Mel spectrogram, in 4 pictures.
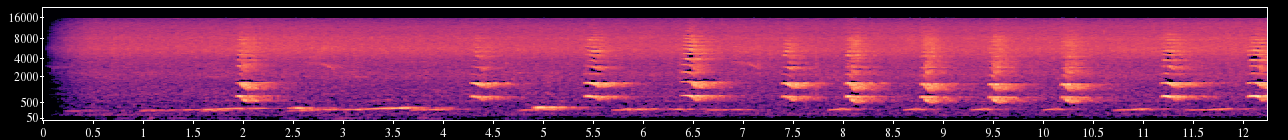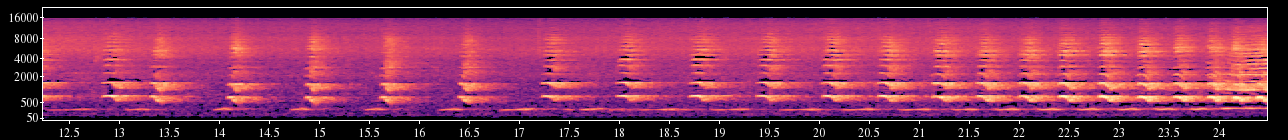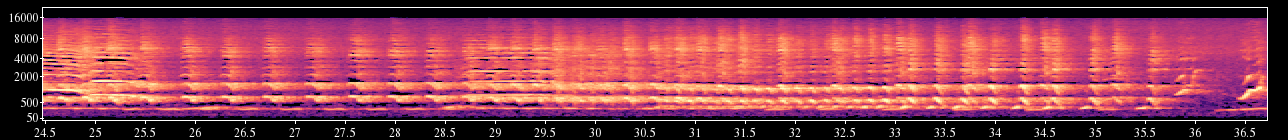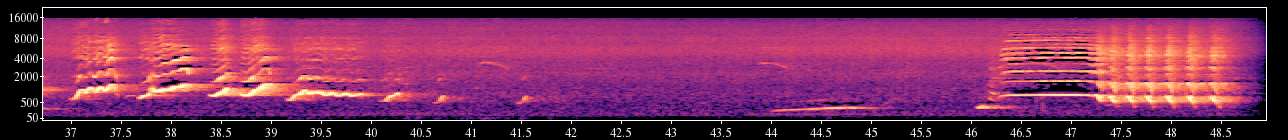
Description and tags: Groups of Siamangs and Lar Gibbons calling to each other from separate islands, with a waterfall in the background. This was recorded closer to the island where the Lar Gibbons were. Recorded with a Zoom H2.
